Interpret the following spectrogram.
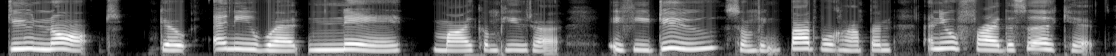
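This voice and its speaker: A woman's voice: sits high, fairly even intonation, a little slow, a little mellow, dry recording. A woman voicing a teenage boy hero in a fan fiction reading, tense but trying to sound casual.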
